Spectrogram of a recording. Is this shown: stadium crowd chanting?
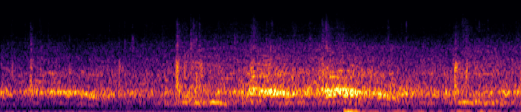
yes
